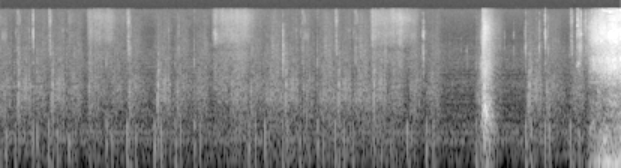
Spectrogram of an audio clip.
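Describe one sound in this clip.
Footsteps crunch on gravel at a quick, steady pace.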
